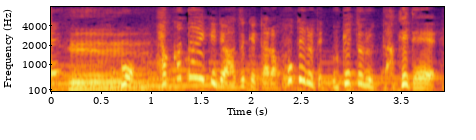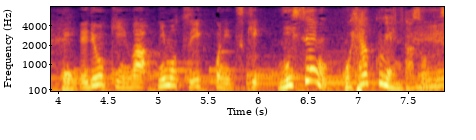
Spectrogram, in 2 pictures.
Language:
Japanese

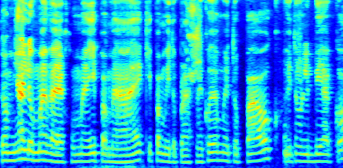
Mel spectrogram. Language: Greek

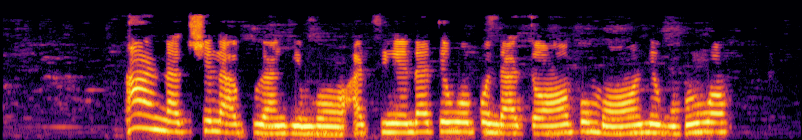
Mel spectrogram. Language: Ngiemboon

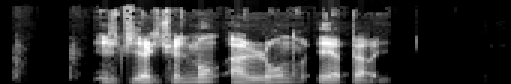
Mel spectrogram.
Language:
French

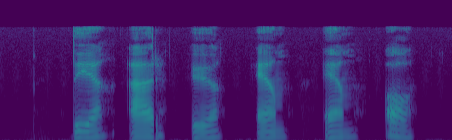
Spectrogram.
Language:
Swedish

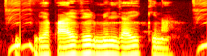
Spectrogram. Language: Bhojpuri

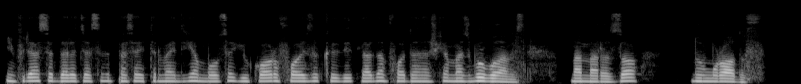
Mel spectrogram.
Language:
Uzbek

